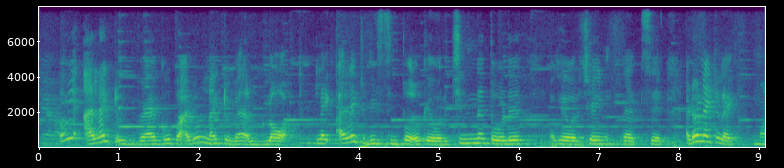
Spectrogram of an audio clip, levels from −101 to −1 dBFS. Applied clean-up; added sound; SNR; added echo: none; Thunder + Wind chime; 17 dB; none.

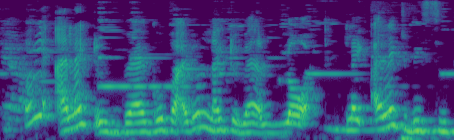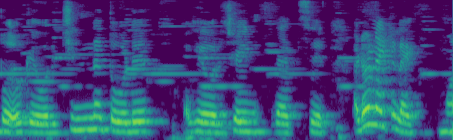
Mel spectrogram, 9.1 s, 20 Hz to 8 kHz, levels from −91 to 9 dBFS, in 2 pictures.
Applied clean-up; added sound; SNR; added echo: classical method Wiener filter.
